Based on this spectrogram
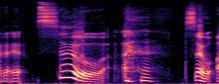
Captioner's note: chuckles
